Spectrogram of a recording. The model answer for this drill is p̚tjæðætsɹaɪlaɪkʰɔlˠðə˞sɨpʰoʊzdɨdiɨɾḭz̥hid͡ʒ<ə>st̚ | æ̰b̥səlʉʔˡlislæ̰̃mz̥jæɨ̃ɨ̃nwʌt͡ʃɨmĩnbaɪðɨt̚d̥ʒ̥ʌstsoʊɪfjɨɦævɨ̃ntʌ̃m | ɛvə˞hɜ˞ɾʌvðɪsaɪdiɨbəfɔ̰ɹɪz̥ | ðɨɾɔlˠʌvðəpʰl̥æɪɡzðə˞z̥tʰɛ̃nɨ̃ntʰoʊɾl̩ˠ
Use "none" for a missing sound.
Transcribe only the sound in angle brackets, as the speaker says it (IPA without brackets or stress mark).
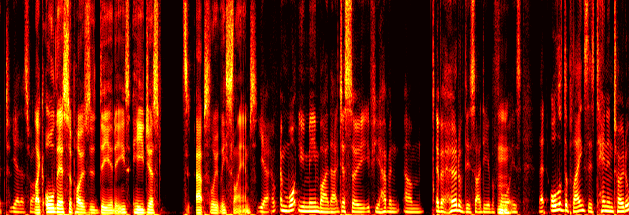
ʌ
